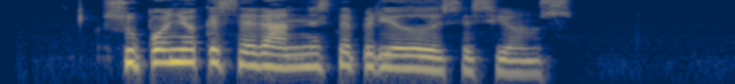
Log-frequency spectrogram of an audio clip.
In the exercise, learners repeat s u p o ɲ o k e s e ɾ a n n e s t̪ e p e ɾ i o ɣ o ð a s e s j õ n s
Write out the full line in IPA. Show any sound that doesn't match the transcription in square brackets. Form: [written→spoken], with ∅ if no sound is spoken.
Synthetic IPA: s u p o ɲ o k e s e ɾ a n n e s t̪ e p e ɾ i o [ɣ→ð] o ð [a→e] s e s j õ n s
